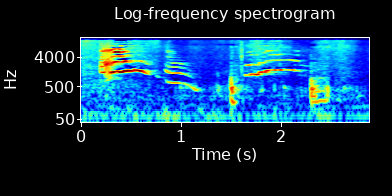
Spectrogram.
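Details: Cat indoors giving a high, falling meow followed by shorter whining mewing calls, with thumps and clatter in a small room.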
